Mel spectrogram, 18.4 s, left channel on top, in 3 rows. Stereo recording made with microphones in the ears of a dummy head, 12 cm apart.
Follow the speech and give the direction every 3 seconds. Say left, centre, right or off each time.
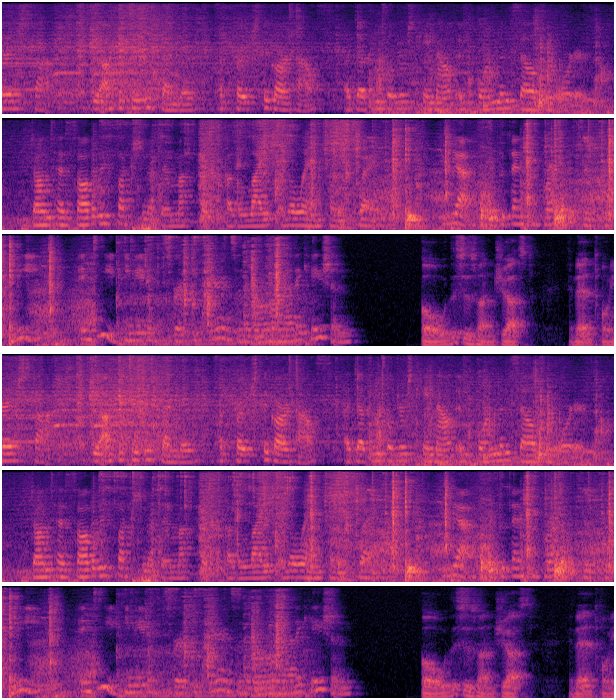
right, right, centre, left, left, left.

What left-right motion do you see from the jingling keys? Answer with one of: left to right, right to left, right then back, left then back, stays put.
right to left.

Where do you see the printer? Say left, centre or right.
right.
